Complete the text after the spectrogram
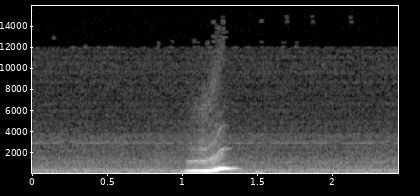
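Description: A short two-note chat alert chimes, rising in pitch.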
